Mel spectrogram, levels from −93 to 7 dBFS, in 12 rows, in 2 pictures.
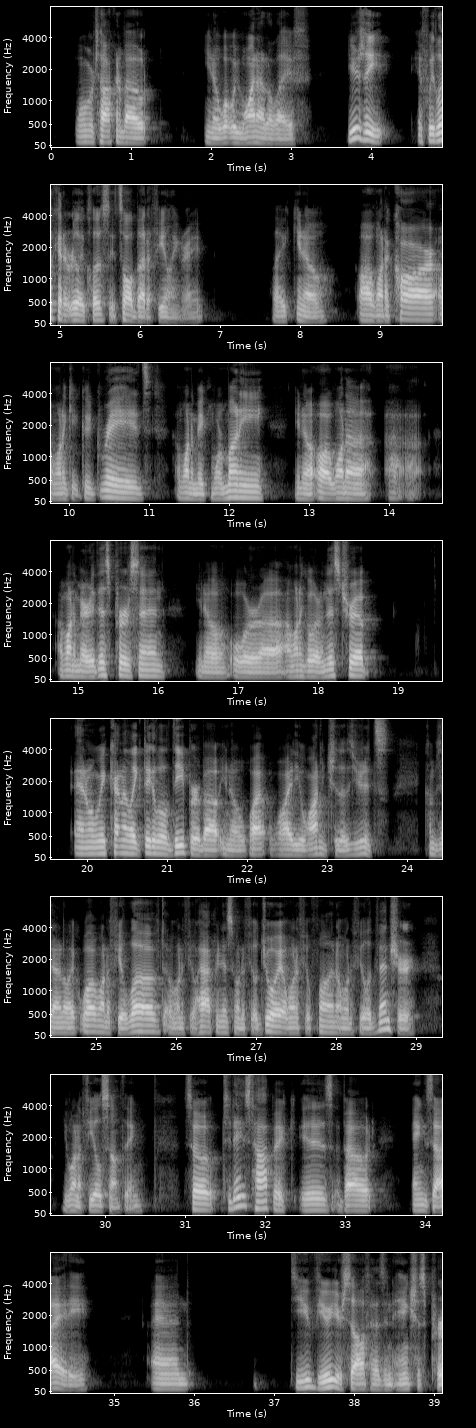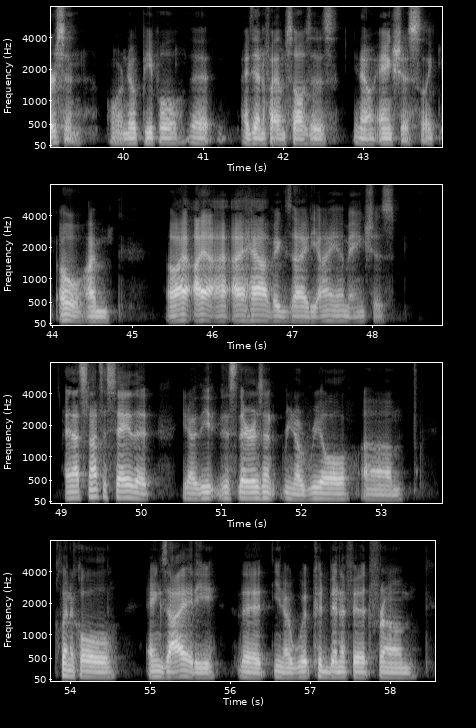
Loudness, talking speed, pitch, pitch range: -19 LUFS, 190 wpm, 110 Hz, 100-120 Hz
